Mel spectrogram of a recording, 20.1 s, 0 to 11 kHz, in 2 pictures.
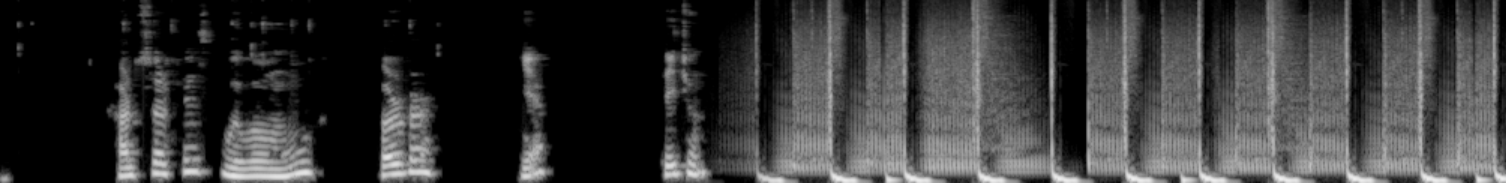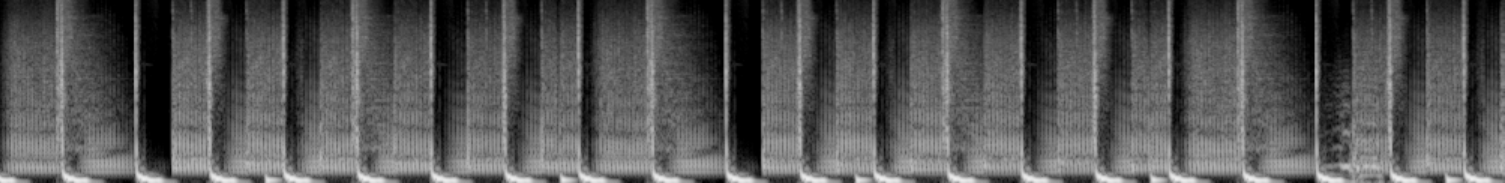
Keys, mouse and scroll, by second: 0.4 alt+middle click, 0.6 alt+click, 1.0 alt+middle click, 1.4 alt+right click, 1.6 alt+click, 1.9 alt+middle click, 2.2 alt+click, 2.5 alt+middle click, 2.9 alt+click.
